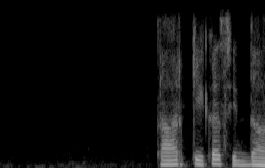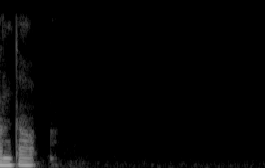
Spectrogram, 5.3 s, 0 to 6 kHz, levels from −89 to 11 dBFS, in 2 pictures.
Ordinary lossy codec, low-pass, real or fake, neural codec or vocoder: Opus, 64 kbps; 5.4 kHz; fake; vocoder, 44.1 kHz, 128 mel bands, Pupu-Vocoder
